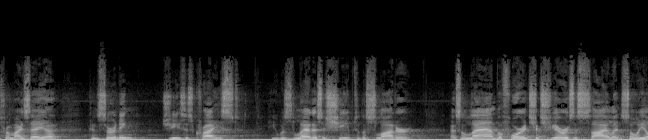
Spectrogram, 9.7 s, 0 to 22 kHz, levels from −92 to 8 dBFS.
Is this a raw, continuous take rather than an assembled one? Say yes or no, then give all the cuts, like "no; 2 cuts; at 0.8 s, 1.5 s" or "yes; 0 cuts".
no; 1 cut; at 8.0 s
